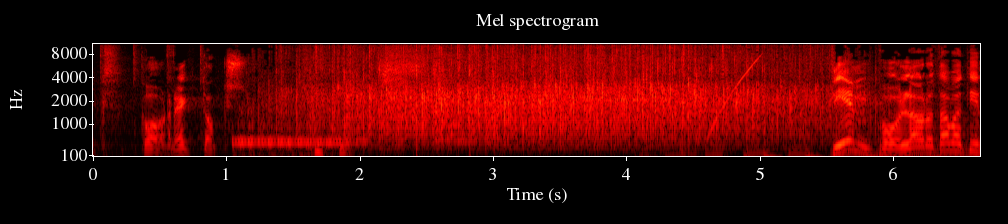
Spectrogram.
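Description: A group of people applauds.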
